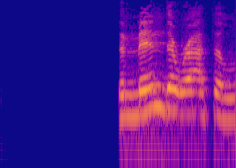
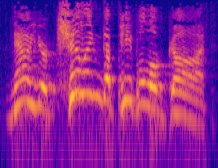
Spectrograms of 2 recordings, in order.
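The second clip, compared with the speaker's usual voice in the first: louder, higher accusing shout; angry accusation; 7 semitones higher, 8 dB louder than usual. Retold or imitated. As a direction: hurl it at Moses and Aaron. Crowd accuses Moses and Aaron.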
